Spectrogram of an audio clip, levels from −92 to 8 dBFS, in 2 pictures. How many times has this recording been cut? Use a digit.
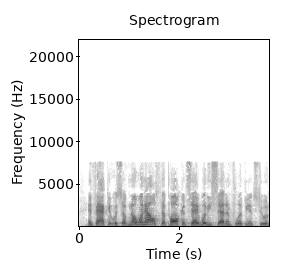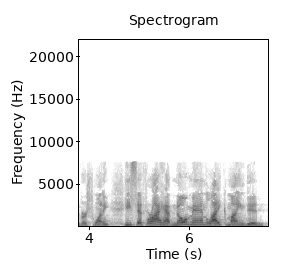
0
